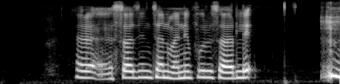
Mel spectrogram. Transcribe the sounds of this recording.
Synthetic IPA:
saːd͡ʒinsanmɐnipːuːɾsaːɾle

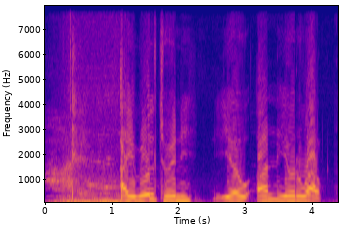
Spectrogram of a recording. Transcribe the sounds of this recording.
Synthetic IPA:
ajwild͡ʒoni | jəwɔnjoɾwalk

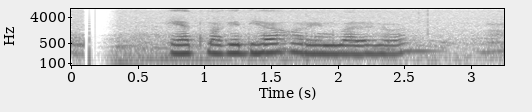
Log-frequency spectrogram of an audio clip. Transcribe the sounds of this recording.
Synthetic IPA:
ejat̪maɡed̪iɦaɦɔɾenbalenɔwa

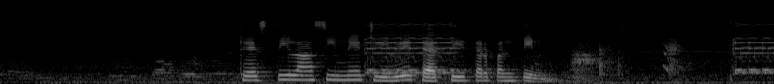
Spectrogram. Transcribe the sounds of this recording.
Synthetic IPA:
ɖ̥ɛst̪ilasineɖ̥i̤wed̪̥ä̤d̪̥i̤t̪ərpənt̪ɪn

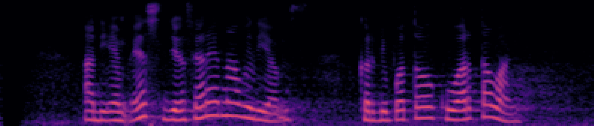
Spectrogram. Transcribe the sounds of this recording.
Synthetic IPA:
ʔadiɛmɛsd͡ʒɨŋsɛɾenawiliams | kɨrdipɔt̪ɔkuwart̪awan

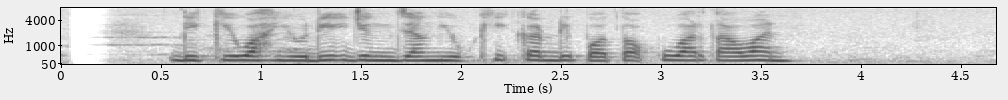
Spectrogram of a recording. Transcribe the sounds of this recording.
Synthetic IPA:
dikiwahjudid͡ʒɨŋd͡ʒaŋjukʰikɨrdipɔt̪ɔkuwart̪awan

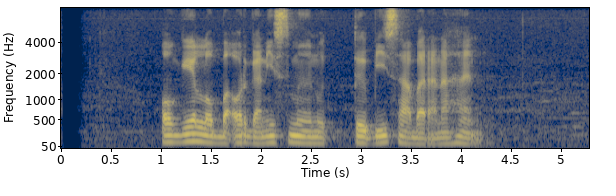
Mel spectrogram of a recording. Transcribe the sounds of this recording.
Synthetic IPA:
ʔoɡɛlɔba̰ʔɔrɡanismənut̪əbisabaɾʔa̰naɦan

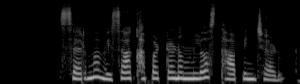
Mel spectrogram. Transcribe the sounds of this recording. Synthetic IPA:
ʃɐɾmɐʋisaːkʰɐpɐʈːɐɳɐmlo̞ːst̪ʰaːpiɲt͡ʃaːɽu

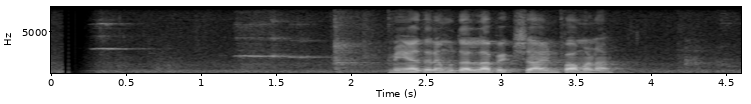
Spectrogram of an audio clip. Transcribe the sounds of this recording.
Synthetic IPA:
mejat̪ɐnemud̪əlːapekʂaːjunpamɳa

